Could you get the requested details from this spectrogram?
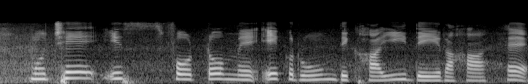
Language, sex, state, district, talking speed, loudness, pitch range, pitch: Hindi, female, Madhya Pradesh, Katni, 115 wpm, -18 LUFS, 190-250 Hz, 220 Hz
